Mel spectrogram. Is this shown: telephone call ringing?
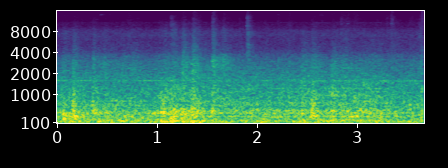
no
